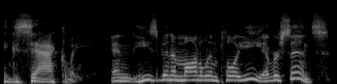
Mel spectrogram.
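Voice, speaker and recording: A man playing a wry, confident character in a superhero audio drama, with a husky voice. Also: sits high, expressive, normal speed, no room sound, clean studio sound. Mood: assured. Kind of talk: amateur audio drama acting.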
